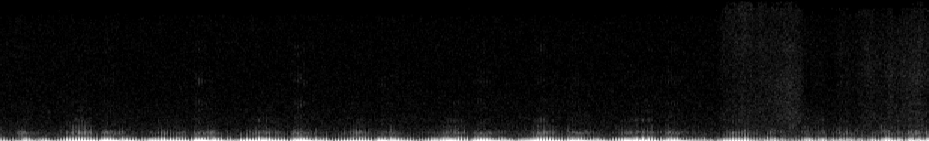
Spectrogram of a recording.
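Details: Low, continuous purr of a house cat recorded binaurally for ASMR, pulsing with slow in-and-out breaths roughly once a second; a brief soft hiss of rustling near the end.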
